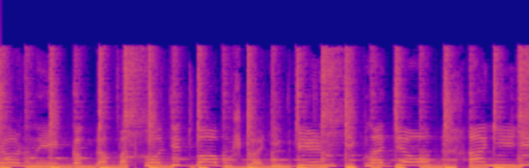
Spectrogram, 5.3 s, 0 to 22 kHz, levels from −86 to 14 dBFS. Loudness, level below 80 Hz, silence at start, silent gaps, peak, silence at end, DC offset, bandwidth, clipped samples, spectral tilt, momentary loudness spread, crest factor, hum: -17 LUFS; -22 dBFS; 0 s; none; -4 dBFS; 0 s; under 0.1%; 16.5 kHz; under 0.1%; -4.5 dB/octave; 2 LU; 12 dB; none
